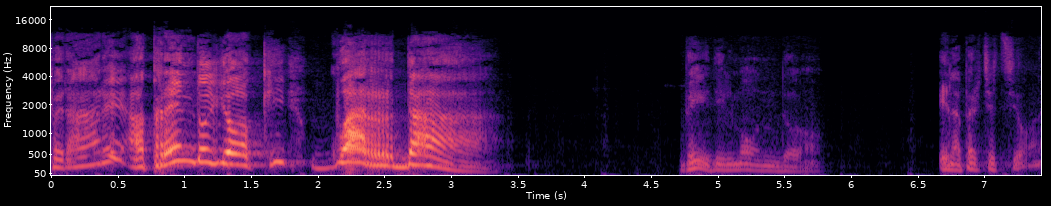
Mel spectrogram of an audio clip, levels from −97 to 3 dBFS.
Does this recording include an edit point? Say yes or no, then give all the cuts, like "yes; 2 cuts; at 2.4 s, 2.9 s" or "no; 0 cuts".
no; 0 cuts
